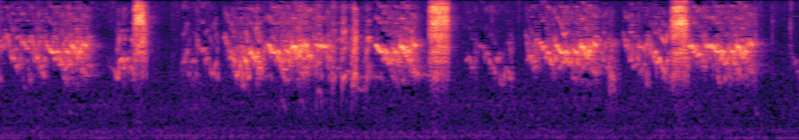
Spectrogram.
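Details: Pair of domestic budgerigars during mating, a rapid scratchy warble of chirps and squeaks in quick overlapping phrases, with a few sharp high ticks, over a quiet background.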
